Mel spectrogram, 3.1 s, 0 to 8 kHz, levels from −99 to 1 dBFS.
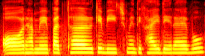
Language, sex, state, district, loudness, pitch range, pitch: Hindi, female, Madhya Pradesh, Bhopal, -17 LUFS, 195-210 Hz, 200 Hz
